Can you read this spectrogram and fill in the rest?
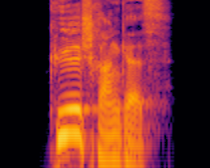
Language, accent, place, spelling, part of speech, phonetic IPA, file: German, Germany, Berlin, Kühlschrankes, noun, [ˈkyːlˌʃʁaŋkəs], De-Kühlschrankes.ogg
- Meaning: genitive singular of Kühlschrank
